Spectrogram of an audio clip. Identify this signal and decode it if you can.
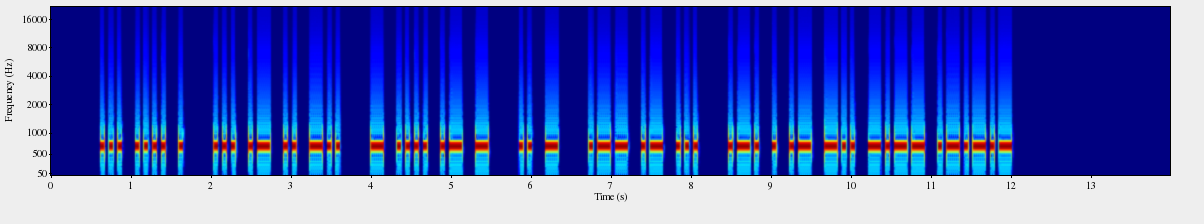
Morse code, heard as a keyed tone, about 22 wpm, 700 Hz. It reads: SHE SAID THAT IT WAS READY.
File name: practice / 22wpm / Sentences with 3-Word Phrases - 22wpm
